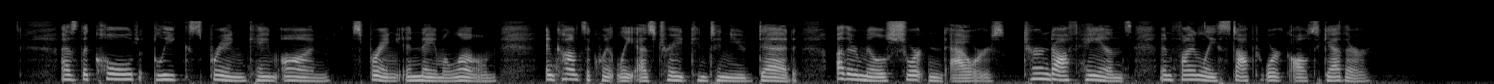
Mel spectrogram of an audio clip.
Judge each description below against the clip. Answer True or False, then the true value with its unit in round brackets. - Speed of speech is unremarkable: False (115 wpm)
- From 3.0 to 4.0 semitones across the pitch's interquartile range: False (4.8 semitones)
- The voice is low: False (180 Hz)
